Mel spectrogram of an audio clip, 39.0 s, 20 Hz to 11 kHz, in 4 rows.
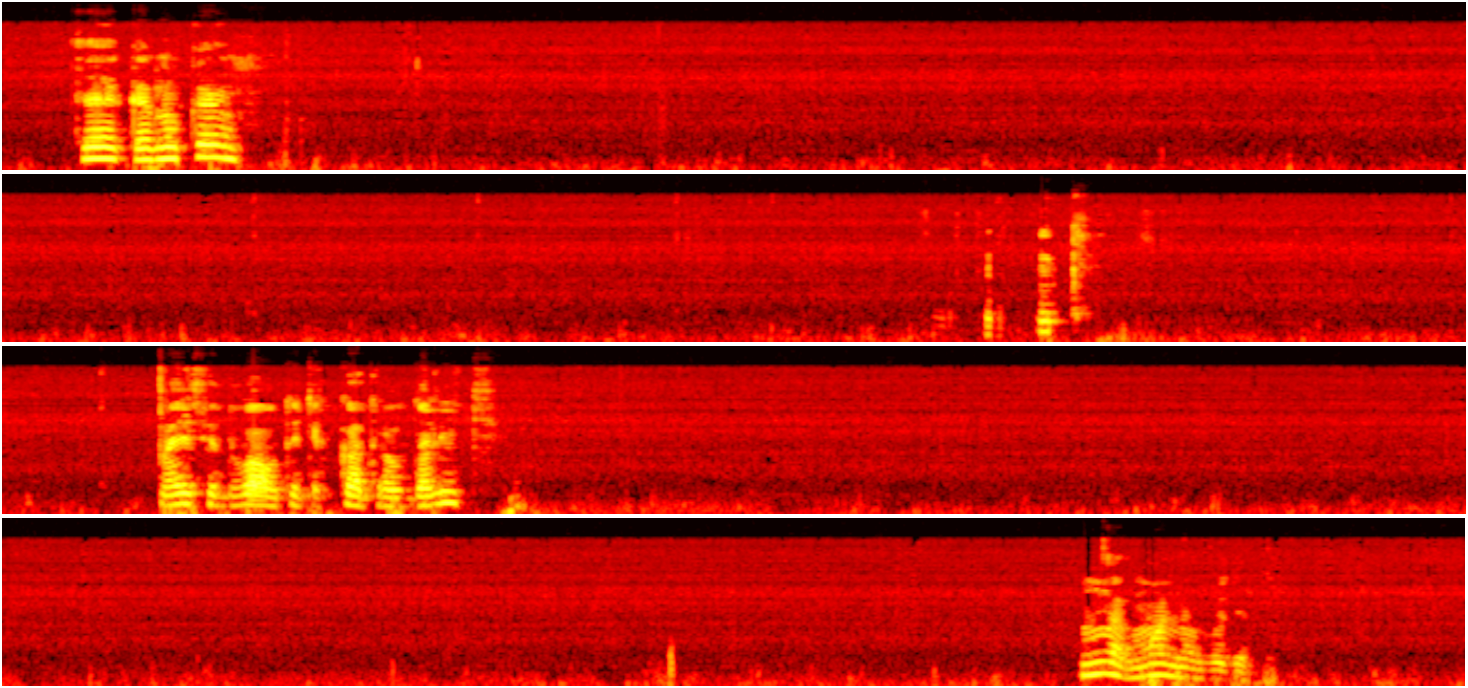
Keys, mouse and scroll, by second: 0.4 a, 1.7 i, 4.3 click, 11.3 click, 20.1 click, 21.8 Delete, 23.7 click.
